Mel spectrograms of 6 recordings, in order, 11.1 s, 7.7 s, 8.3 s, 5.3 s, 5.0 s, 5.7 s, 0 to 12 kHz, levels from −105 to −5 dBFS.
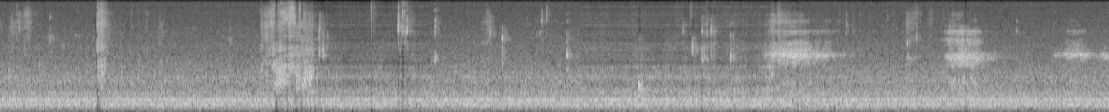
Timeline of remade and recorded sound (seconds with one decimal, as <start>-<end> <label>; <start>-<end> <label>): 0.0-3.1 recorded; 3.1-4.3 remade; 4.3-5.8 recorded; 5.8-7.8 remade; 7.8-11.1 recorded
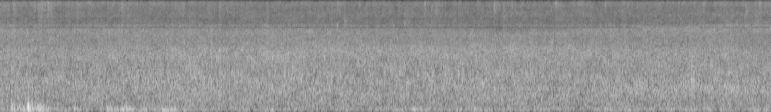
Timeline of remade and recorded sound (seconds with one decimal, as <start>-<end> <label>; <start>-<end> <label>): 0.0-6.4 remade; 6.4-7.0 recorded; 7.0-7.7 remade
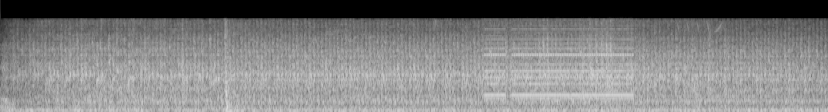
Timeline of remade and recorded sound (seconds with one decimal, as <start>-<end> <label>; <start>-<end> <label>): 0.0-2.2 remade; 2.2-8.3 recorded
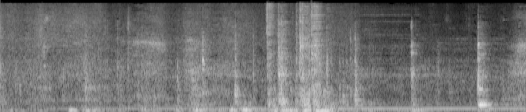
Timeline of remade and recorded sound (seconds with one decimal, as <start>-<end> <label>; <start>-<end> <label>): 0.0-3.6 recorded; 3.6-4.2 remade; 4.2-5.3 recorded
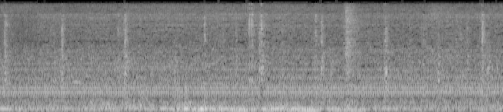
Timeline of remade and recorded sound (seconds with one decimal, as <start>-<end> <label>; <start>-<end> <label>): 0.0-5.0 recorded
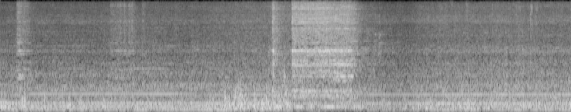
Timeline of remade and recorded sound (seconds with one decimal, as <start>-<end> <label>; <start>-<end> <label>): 0.0-5.7 recorded

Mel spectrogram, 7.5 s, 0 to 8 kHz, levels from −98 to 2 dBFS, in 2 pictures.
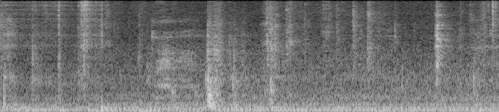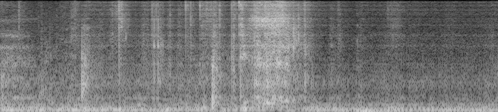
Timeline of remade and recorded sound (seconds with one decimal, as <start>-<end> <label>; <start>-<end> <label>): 0.0-0.8 remade; 0.8-4.3 recorded; 4.3-7.5 remade

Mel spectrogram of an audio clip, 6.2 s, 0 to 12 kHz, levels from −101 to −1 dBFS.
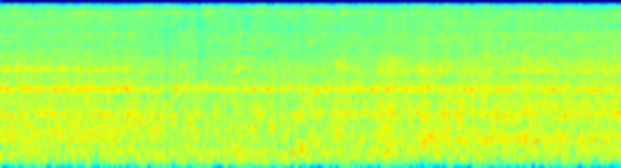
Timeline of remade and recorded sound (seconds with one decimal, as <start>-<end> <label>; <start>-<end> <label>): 0.0-1.2 recorded; 1.2-4.9 remade; 4.9-6.2 recorded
